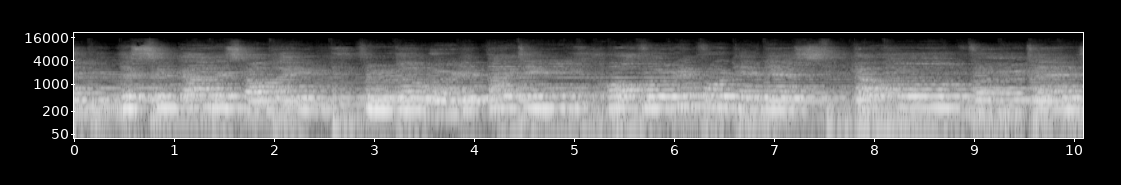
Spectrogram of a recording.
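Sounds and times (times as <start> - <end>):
acoustic guitar: 0.0 - 10.0
voices singing a hymn: 0.0 - 10.0.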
